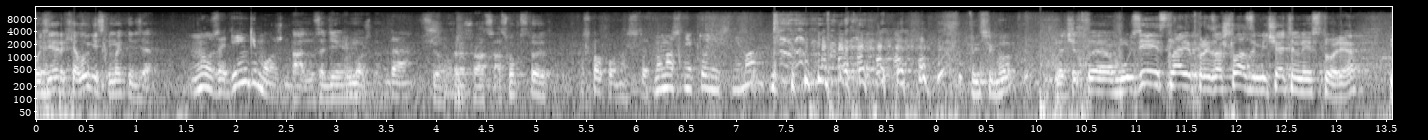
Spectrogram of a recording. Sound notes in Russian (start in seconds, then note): 7.3 смех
